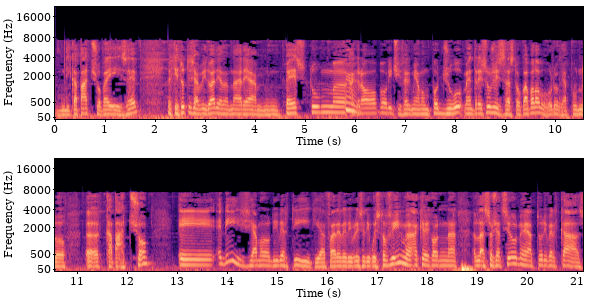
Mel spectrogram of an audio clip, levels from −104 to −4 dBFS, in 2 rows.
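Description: From start to finish the audio carries plainly audible MP3 compression artefacts, likely from encoding at a low rate, which fits a bitrate around 32 kbps. Starved of bits, the encoder discards the upper band and drops quiet spectral detail unevenly, so the sound turns watery and swirling, with chirpy, metallic edges on bright sounds and softened onsets. A spectrogram would show a hard ceiling on high frequencies and flickering, patchy gaps in the quieter regions below it.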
